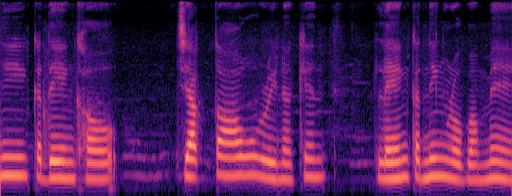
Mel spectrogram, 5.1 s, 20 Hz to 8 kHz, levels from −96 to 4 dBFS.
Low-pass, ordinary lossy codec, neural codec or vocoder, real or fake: none; none; none; real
